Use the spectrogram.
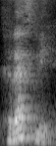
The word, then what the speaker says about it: wrestle: এখানেও কিন্তু ডাব্লিউ অক্ষরটির উচ্চারণ হয়নি। রেঞ্জ। এরপর হচ্ছে রেসলি।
